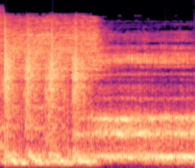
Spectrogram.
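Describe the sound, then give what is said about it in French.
A death metal singer's harsh, guttural growl that sounds like a pig's grunting, rough and loud, with rhythmic pulses for the first half before settling into a sustained, gravelly roar. “Le chanteur chante comme un cochon”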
